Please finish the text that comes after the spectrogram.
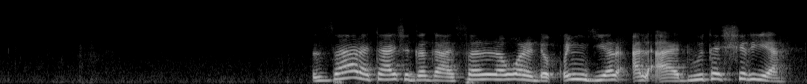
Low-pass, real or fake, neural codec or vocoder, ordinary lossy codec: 19.8 kHz; fake; codec, 44.1 kHz, 7.8 kbps, DAC; Opus, 16 kbps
